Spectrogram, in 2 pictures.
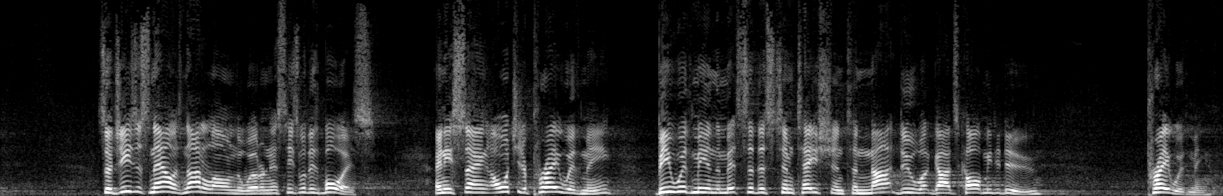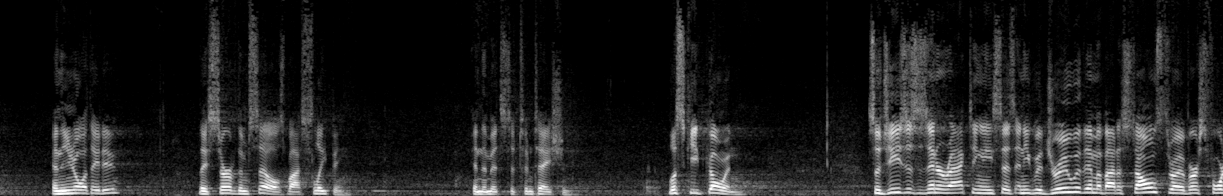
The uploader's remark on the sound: At Redeemer Presbyterian Church in Charleston, SC.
